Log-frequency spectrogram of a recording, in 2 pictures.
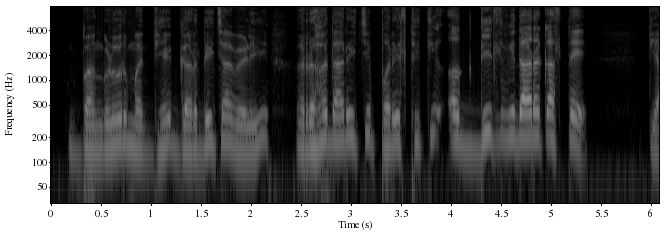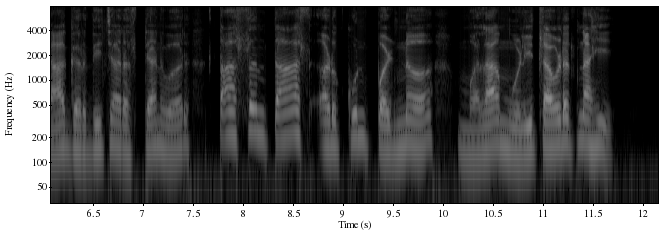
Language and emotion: Marathi, disgusted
